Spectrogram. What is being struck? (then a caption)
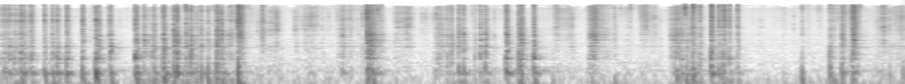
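Wax crayon scraped with a ceramic blade. A solid green wax crayon held in the fingers is scraped with a white ceramic knife, shaving green wax dust and curls onto a pile of shavings. Quick, dry, scratchy strokes come in uneven clusters with short quiet gaps between them. Each has a crisp bright edge over a fuller low body.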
